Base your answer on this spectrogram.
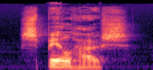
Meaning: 1. casino, playhouse 2. seedy pub, similar to a sleazy cabaret or nightclub 3. pavilion, summerhouse, gazebo
- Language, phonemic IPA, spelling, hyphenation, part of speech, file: Dutch, /ˈspeːl.ɦœy̯s/, speelhuis, speel‧huis, noun, Nl-speelhuis.ogg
